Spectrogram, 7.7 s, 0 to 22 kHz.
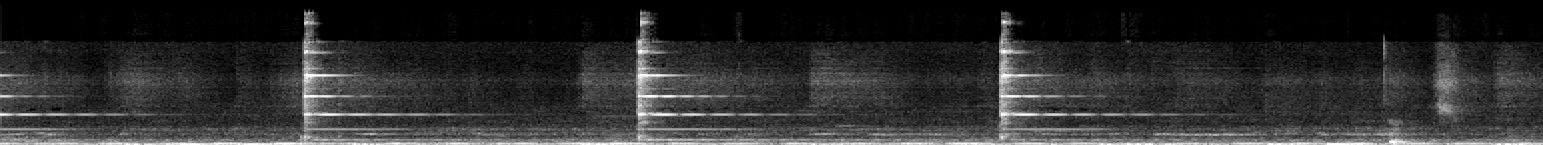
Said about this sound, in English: do a 10-bell salute for our another fallen wrestler, Outlaw Ron Bass.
